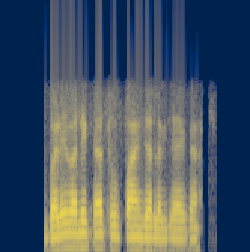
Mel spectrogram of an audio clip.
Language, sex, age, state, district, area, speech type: Hindi, male, 18-30, Uttar Pradesh, Varanasi, rural, conversation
